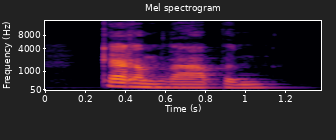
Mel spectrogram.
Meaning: nuclear weapon
- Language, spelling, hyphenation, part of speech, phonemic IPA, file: Dutch, kernwapen, kern‧wa‧pen, noun, /ˈkɛrnˌʋaː.pə(n)/, Nl-kernwapen.ogg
